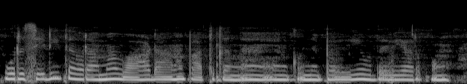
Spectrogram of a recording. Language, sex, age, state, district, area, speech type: Tamil, female, 45-60, Tamil Nadu, Perambalur, urban, spontaneous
